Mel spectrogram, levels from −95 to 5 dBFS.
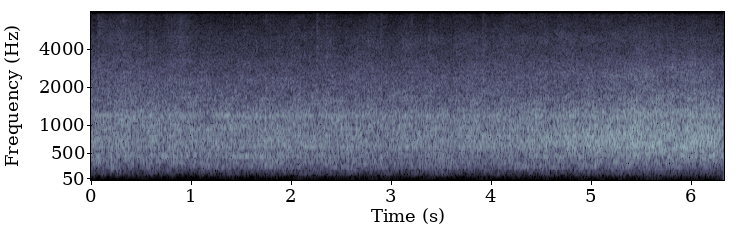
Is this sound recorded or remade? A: remade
